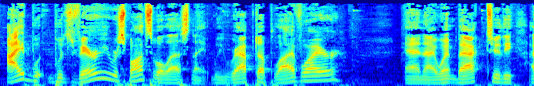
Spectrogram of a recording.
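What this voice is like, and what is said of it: Slightly hoarse, strained voice. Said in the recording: “My voice is slightly blown out.”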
